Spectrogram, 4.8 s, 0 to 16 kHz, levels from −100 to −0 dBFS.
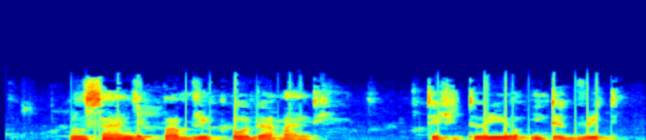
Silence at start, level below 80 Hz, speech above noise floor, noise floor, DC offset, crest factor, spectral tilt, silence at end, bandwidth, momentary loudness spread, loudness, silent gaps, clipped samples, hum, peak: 0.5 s; -42 dBFS; 41 dB; -55 dBFS; under 0.1%; 14 dB; -6 dB/octave; 0.25 s; 7.4 kHz; 8 LU; -15 LUFS; none; under 0.1%; none; -2 dBFS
